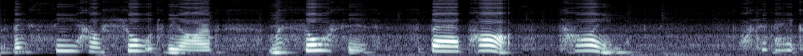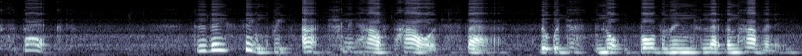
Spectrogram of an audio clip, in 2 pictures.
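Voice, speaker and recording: A fairly high female voice from an actress plays an exasperated founder of an ocean city, recording a private diary in a video game. She is earnest, privileged and indignant, stressing her points in articulate phrases. Clear noise sits behind the recording. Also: lightly acted, rough recording. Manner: indignant, articulate, emphatic, with weary sighs. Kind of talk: dramatic video game audio diary acting.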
